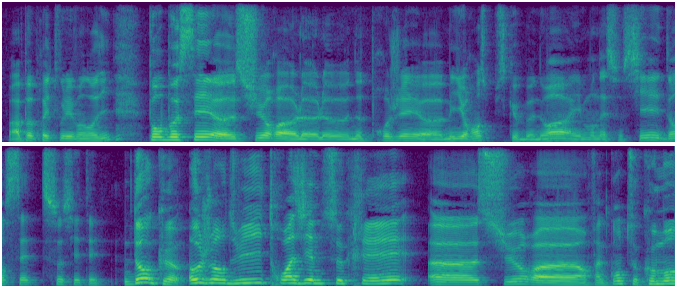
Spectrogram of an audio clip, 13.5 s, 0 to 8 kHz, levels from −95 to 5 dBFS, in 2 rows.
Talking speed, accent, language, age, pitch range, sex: 165 wpm, French, French, 20-39, 110-155 Hz, male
